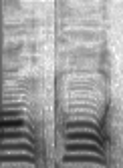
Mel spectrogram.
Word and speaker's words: โทษ: ด เด็ก ดัง นั้น คำ ว่า โทษ จึง อยู่ ใน มาตรา ตัว สะกด แม่ กด นั่น เอง นะ คะ ต่อ ไป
